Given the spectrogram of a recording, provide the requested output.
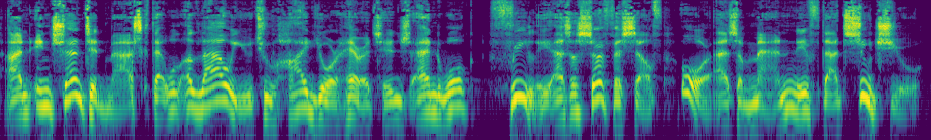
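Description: A man reading aloud, voicing an old male wizard who speaks slowly and ominously. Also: lowish voice, wildly swooping pitch, a bit bright, breathy edge, exaggerated voice. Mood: grave. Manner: slow, measured, ominous delivery.

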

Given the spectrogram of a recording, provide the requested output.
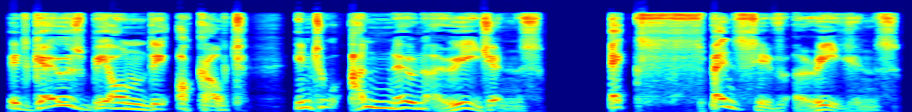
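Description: A man voicing zombie lawyer, crackly, slow, measured, higher voice, storybook. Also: very animated, vocal fry, fairly bright tone, husky, no room sound, clean studio sound, heavily acted. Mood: grave. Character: crackling zombie male lawyer, grave and dry.

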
